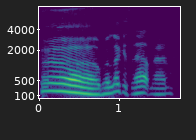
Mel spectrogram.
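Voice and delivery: loud yawn. Real, not acted. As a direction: yawn through the word. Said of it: "now I'm yawning".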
